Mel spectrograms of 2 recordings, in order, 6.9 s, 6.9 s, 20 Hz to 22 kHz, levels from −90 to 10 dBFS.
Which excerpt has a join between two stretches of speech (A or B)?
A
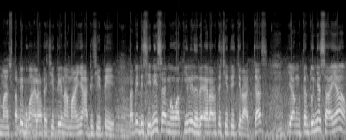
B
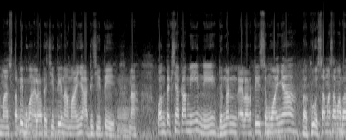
A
